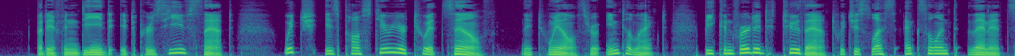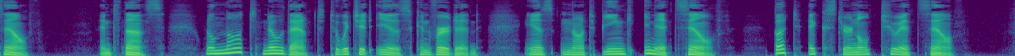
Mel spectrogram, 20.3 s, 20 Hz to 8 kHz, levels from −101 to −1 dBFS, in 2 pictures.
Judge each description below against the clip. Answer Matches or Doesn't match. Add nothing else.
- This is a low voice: Matches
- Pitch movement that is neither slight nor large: Doesn't match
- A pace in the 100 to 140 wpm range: Matches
